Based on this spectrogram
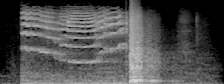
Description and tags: I recorded a creaking and slamming door. I cut the sound to keep only what I was interested in. I amplified the high pitched sounds of the creaking, I amplified the sound and autorised saturation for the slamming sound to emphasize it and make it more violent. I kept the sound of a person sighing to make think that this person is jumping with surprise when hearing the slamming door.
Typologie : V puis X’
Morphologie : masse : Son continu varié, puis deux impulsions complexes
Timbre harmonique : Le son est acide pendant le grincement, puis sec pendant le claquement
Grain = Le son est plutôt lisse au départ puis rugueux sur la fin
Dynamique : L’attaque est plutôt soudaine, abrupte.
Profil mélodique : Variation Scalaire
